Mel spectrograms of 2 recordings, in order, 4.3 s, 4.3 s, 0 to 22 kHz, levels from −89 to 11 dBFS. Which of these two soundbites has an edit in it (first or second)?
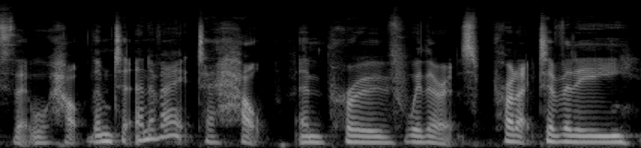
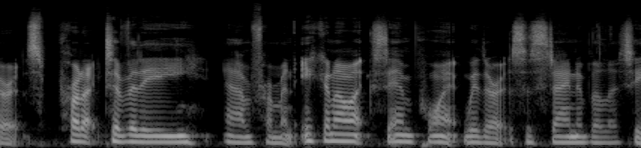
first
